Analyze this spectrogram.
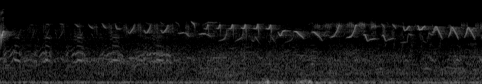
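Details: Nightingale song from the Horsmeertjes, Texel: a continuous run of rapid, sharply repeated high notes and chirps, moderately loud against faint low background rumble.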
